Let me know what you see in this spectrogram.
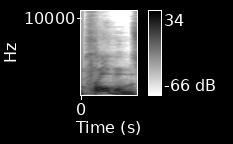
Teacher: How many of you noticed that there wasn’t an /l/ when I said “problems” earlier?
